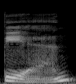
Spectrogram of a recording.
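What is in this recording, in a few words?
"dian3", Mandarin Chinese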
